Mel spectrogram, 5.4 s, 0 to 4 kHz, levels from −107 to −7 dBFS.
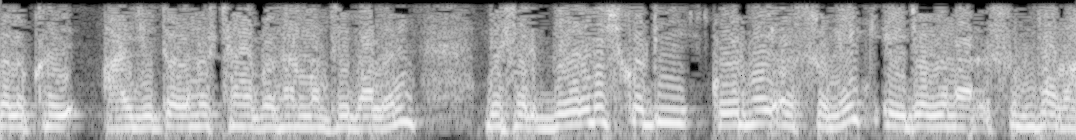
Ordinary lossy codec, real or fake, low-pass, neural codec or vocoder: none; real; 3.6 kHz; none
